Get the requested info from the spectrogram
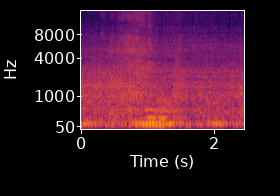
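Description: Motorbike engine running at road speed, its low hum swelling about a second in, with wind rushing over the microphone.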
